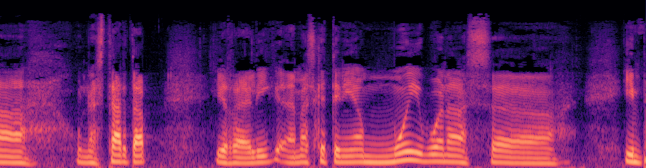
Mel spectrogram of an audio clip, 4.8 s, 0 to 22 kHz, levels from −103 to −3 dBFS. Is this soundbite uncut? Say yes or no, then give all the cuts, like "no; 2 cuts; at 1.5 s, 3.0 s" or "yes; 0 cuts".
yes; 0 cuts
